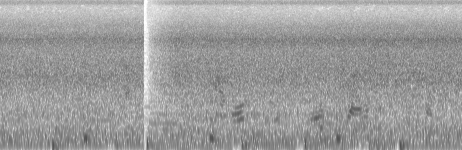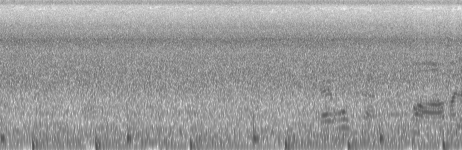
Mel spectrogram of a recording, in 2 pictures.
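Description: Waterfall at Tad Xuang near Ban Tham, Naxaithong District, Vientiane, roaring as a loud steady broadband rush of falling water throughout, with voices murmuring faintly beneath it.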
